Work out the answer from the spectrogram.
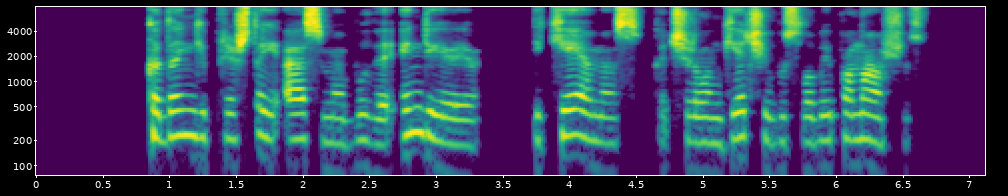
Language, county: Lithuanian, Vilnius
